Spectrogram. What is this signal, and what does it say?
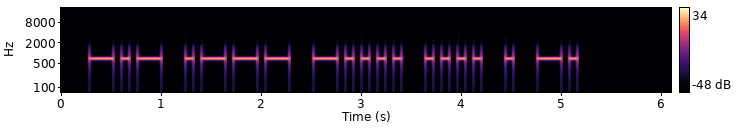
Morse code, heard as a keyed tone, about 15 wpm, 700 Hz. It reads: KJ6HEN
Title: USA Call Signs Repeated 2x 15wpm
